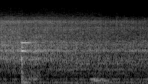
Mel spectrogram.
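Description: Enoki mushrooms sizzle steadily in a hot frying pan after a mixing sauce is poured in, a constant bright hiss with a brief clink of stirring near the start.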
